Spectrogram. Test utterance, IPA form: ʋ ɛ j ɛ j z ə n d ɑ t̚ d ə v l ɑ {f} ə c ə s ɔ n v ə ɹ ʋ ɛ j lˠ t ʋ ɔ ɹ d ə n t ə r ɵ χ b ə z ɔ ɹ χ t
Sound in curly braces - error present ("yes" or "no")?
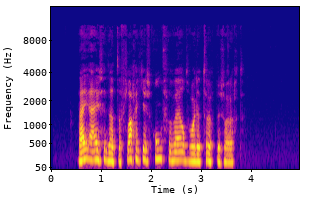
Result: yes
